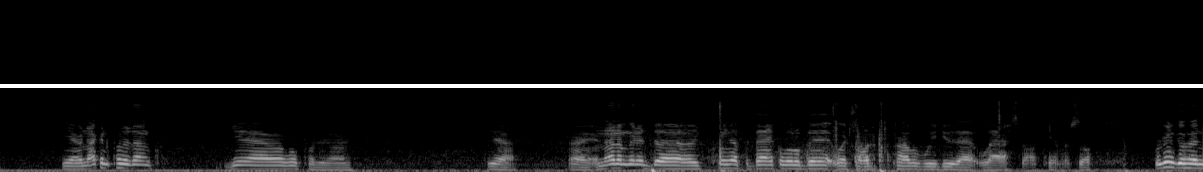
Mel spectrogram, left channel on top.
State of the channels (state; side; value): silent; left; digital silence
